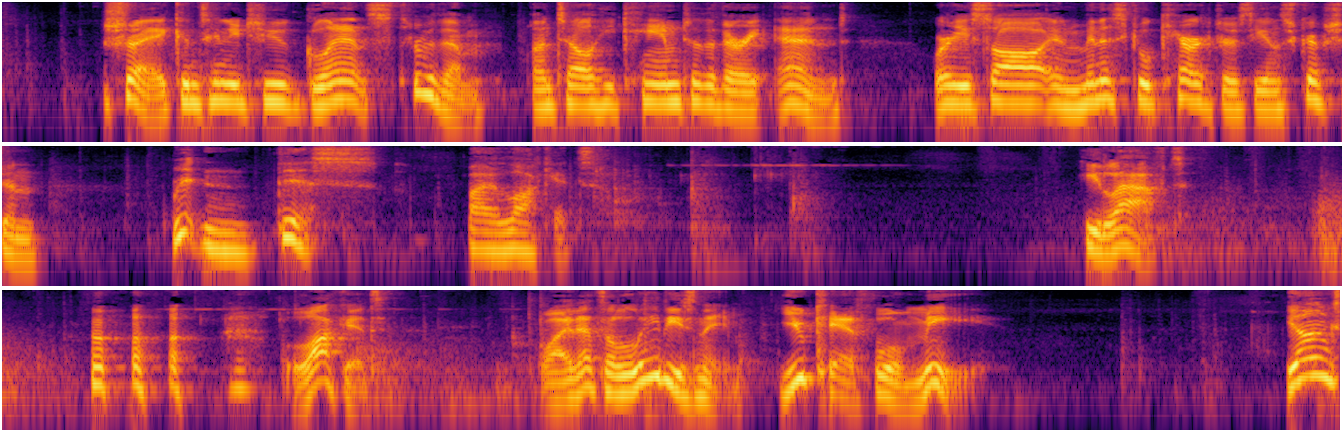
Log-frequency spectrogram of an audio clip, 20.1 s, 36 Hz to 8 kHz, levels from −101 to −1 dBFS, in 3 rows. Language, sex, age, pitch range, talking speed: English, male, 20-39, 130-170 Hz, 115 wpm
